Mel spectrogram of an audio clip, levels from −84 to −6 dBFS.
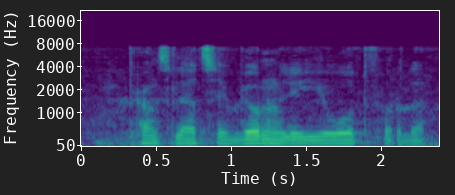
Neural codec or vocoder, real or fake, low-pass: codec, 16 kHz, 16 kbps, FreqCodec, smaller model; fake; 7.2 kHz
